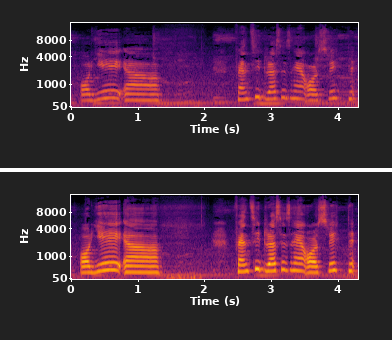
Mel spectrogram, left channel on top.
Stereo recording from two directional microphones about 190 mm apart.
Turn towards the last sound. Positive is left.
turn(degrees=-30)  # may be behind; listen again after turning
